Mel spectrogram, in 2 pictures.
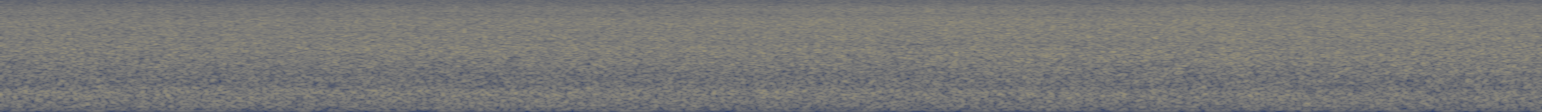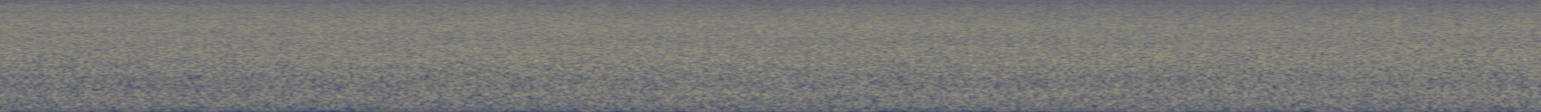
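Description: A waterfall splashes steadily onto rock.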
